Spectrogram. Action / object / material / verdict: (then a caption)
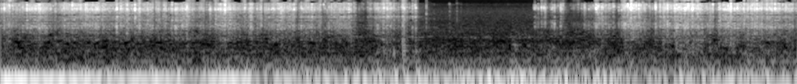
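scrape / wooden brush with natural bristles / natural bristle / none. Long glittery nails scratch across the dense natural bristles of a small wooden nail brush. The result is a bright, crackly rasping that runs steadily, breaks off briefly near the middle, then picks up again over a faint low rumble.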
